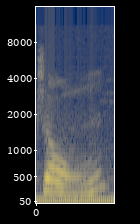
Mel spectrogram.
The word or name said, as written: zhong3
